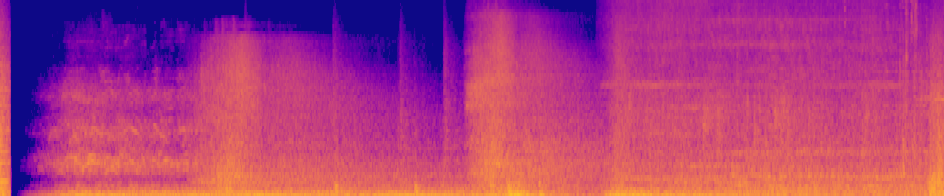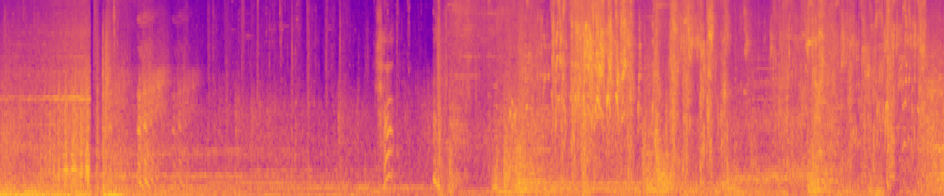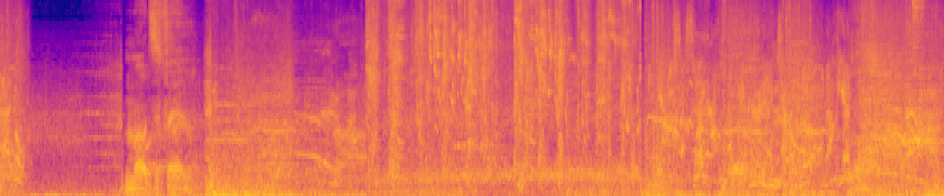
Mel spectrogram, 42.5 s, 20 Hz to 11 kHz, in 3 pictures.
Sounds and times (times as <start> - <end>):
Speech: 30.2 - 31.4.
